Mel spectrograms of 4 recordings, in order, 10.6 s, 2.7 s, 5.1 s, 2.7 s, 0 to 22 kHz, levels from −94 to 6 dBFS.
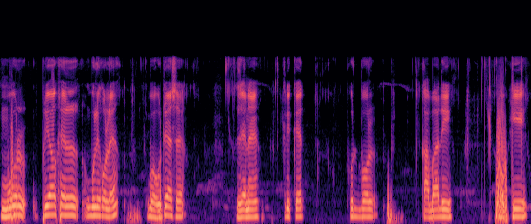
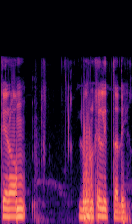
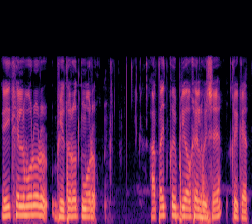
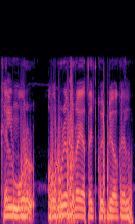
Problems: none marked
